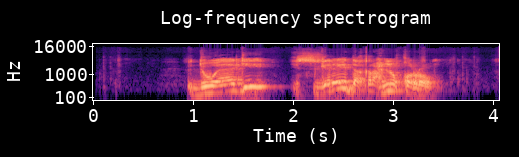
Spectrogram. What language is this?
Kabyle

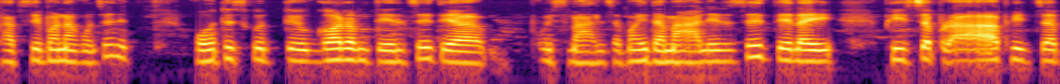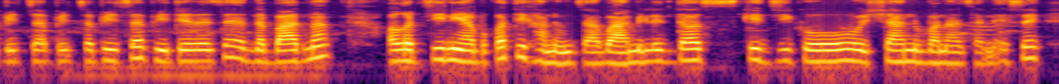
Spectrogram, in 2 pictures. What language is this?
Nepali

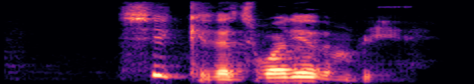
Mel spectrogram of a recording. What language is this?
Kabyle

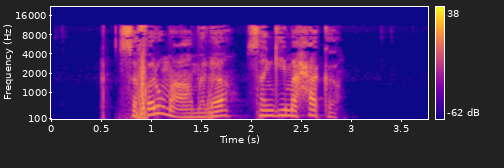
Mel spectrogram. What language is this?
Central Kurdish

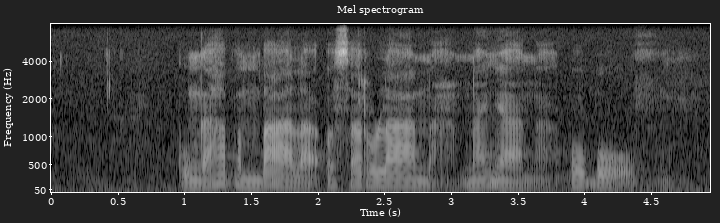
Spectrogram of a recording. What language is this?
South Ndebele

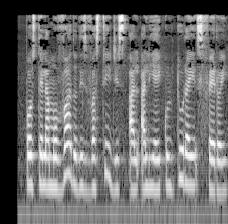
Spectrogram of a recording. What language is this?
Esperanto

